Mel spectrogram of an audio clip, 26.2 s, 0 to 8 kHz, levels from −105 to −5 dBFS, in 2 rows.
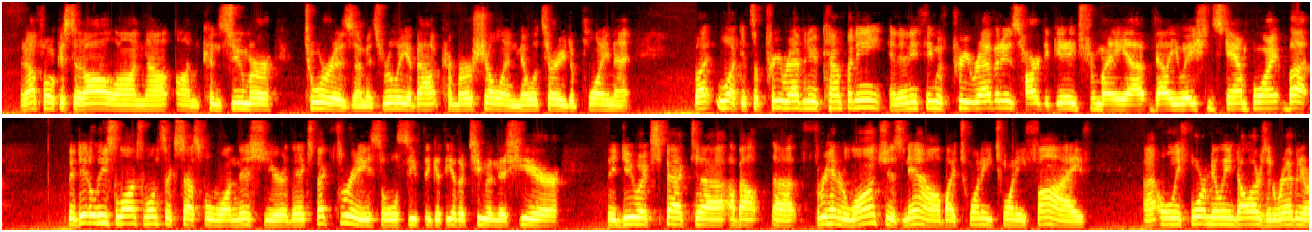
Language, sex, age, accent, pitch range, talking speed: English, male, 40-59, American, 140-165 Hz, 180 wpm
